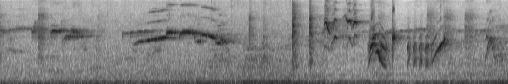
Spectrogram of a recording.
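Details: White-rumped shama excited into song with tail-flicking: softer whistled phrases early, then clicks and quick squeaky twisting notes.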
